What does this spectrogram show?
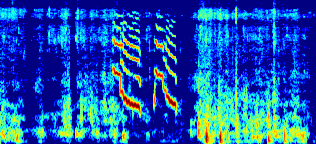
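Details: Rose-ringed parakeet, a ringneck parrot, giving two loud, clear calls in quick succession, each sliding steeply downward with a bright harmonic overtone. Soft clattering, rustling and knocking sounds continue before and after the calls.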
